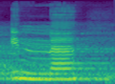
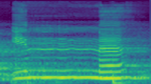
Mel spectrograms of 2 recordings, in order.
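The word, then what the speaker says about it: إِنَّ: Inna, ditahan dulu ya, jangan langsung inna. Jadi inna ditekan dulu, oke?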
